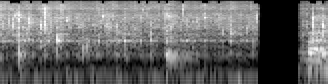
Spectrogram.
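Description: Fenugreek and cumin seeds frying in hot oil for a small fish soup, giving a steady close crackling sizzle with a few sharper pops and stirring scrapes, cut by a brief drop-out before the sizzle resumes.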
